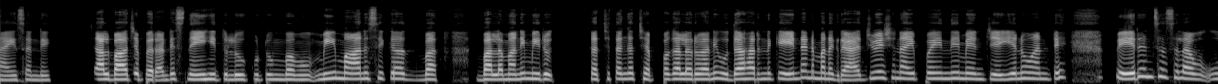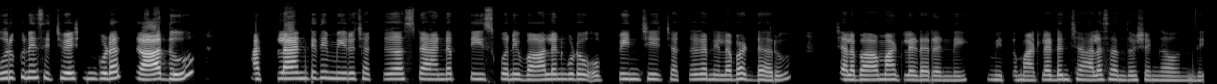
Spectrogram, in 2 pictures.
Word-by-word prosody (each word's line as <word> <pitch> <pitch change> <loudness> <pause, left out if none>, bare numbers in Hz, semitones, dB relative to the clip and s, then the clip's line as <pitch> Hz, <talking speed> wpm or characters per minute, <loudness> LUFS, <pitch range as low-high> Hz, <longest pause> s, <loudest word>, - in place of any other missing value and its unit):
Nice 210 +1 -3
అండి. 205 -1 -5 0.5
చాలా 240 0 +6
బాగా 230 0 +8
చెప్పారు. 215 -4 0
అంటే 230 +5 -2
స్నేహితులు, 230 -1 +2 0.2
కుటుంబము 230 0 -2 0.2
మీ 255 - +5 0.2
మానసిక 260 +1 +1 0.3
బ - - +4 0.6
బలమని 230 +2 +4
మీరు, 245 -2 +2 0.4
ఖచ్చితంగా 255 +2 -1
చెప్పగలరు 245 +1 +1
అని 270 +3 -2
ఉదాహరణకి 255 +1 +2
ఏంటంటే 295 +4 +3
మన 260 -2 +2
గ్రాడ్యుయేషన్ 275 +8 +1
అయిపోయింది, 270 +1 -1
మేము 250 -2 0
చేయను 255 +5 +2
అంటే 260 +1 -3 0.6
పేరెంట్స్ 350 +8 +5
అసల 300 -3 -2 0.3
ఊరుకునే 300 +2 -1
సిట్యుయేషన్ 270 +1 -1
కూడా 275 +2 +5 0.2
కాదు. 235 +1 +8 0.8
అట్లాంటిది, 275 +4 +3
మీరు 265 0 0
చక్కగా 250 0 -3
స్టాండ్ 240 -1 -1
అప్ 250 - -26
తీసుకొని 245 0 -3
వాళ్ళను 235 +3 0
కూడా 240 -1 -2 0.2
ఒప్పించి 245 +2 -4 0.2
చక్కగా 230 +3 -4
నిలబడ్డారు. 220 -3 -3 0.6
చాలా 220 -1 0
బాగా 215 0 +1
మాట్లాడారండి 205 -2 -4 0.3
మీతో 205 -1 -11
మాట్లాడడం 220 +2 -3
చాలా 215 0 -3
సంతోషంగా 205 -1 -7
ఉంది. 190 0 -11
240 Hz, 120 wpm, -21 LUFS, 220-260 Hz, 0.8 s, బాగా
